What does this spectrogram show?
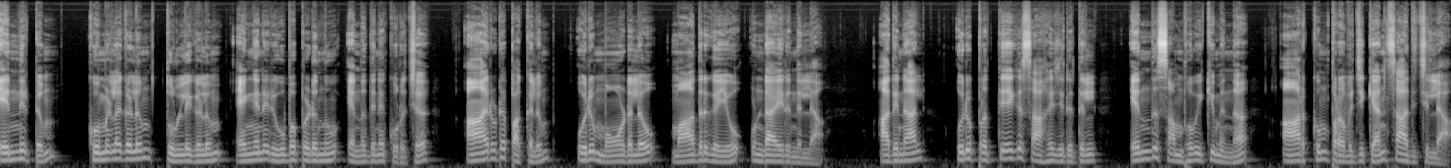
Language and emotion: Malayalam, neutral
